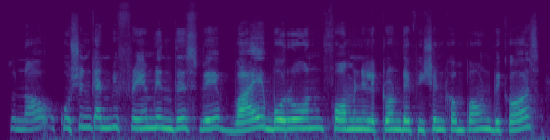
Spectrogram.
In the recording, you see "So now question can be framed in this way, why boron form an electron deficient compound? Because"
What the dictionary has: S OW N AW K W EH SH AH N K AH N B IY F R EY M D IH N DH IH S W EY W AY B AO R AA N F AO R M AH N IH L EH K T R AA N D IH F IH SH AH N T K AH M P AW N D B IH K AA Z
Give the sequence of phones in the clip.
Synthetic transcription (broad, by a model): S OW N AW K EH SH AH N K AH N B IY F R EY M D IH N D IH S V EY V AY B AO R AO N F AO R M AH N IH L EH K T R AA N D IH F IH SH AH N T K AH M P AW N D B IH K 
